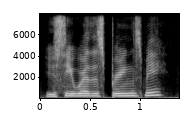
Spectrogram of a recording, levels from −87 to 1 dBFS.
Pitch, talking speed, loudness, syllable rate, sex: 225 Hz, 260 wpm, -16 LUFS, 5.7 syllables/s, female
